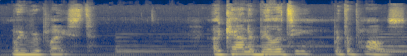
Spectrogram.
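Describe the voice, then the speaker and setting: A man talks fairly slowly. Behind him, music plays. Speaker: podcast host. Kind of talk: sermon-style podcast monologue.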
